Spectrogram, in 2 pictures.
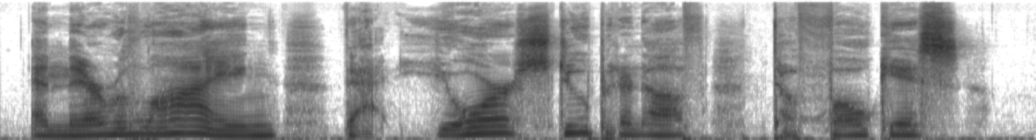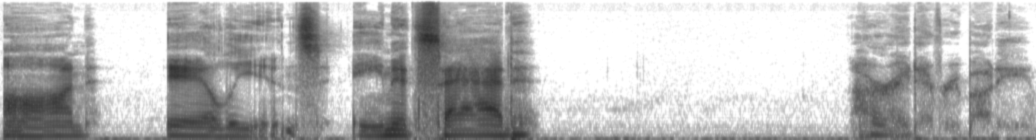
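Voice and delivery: speaking in a whisper. Ranting about oil corporations and aliens, whispering. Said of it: "I'm done whispering".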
